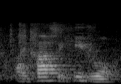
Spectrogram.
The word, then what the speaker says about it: icosahedral: me a couple weeks to learn how to pronounce that the granddaddy of them all is icosahedral packing that's 12 packing that is a classic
